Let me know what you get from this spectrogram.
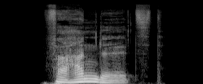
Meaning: second-person singular present of verhandeln
- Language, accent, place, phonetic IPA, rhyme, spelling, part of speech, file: German, Germany, Berlin, [fɛɐ̯ˈhandl̩st], -andl̩st, verhandelst, verb, De-verhandelst.ogg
